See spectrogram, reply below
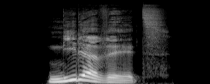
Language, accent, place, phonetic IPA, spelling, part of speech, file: German, Germany, Berlin, [ˈniːdɐˌvɪlt͡s], Niederwilds, noun, De-Niederwilds.ogg
- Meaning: genitive singular of Niederwild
